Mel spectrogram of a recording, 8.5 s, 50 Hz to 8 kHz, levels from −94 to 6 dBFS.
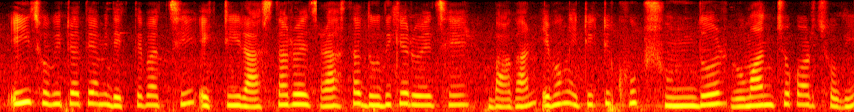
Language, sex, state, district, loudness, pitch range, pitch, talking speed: Bengali, female, West Bengal, Malda, -24 LUFS, 225-270 Hz, 245 Hz, 135 wpm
